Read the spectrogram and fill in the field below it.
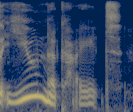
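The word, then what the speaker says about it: Unakite: I had to watch many a YouTube video to make sure I was saying it right. But it is Unikite.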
